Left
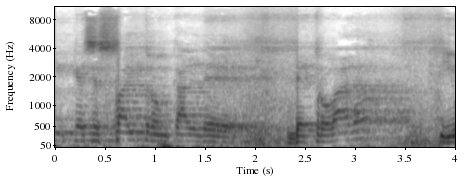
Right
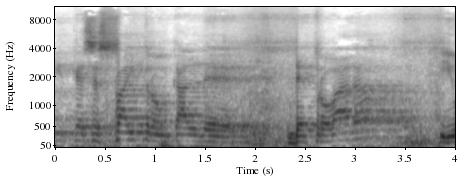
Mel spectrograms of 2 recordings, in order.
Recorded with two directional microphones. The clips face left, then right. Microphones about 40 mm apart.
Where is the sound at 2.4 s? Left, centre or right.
Right.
